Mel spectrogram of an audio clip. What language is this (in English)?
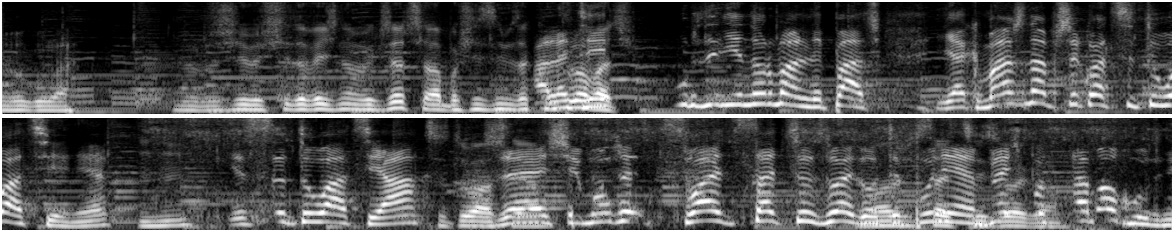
Polish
